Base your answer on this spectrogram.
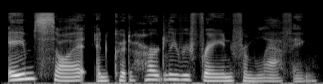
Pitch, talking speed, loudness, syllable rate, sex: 185 Hz, 165 wpm, -19 LUFS, 4.4 syllables/s, female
